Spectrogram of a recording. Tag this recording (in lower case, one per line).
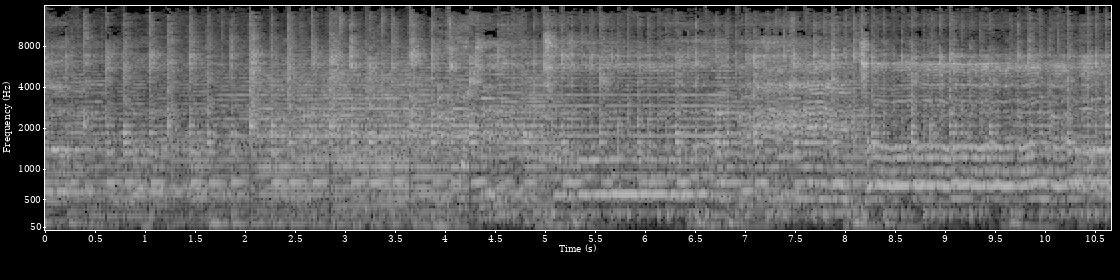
musical instrument
music
tabla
